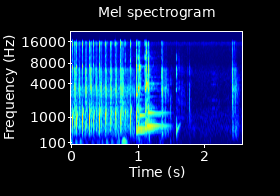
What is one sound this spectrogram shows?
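A short cheerful jingle chimes as a level ends.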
